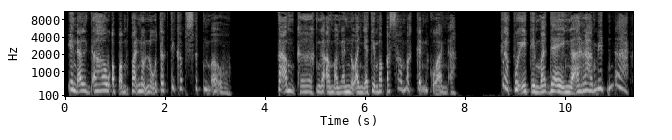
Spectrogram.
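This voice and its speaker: A worried, sorrowful mother played by an actress in an audio drama, fretting over her son. She speaks slowly in a husky, slightly high voice, recorded dry. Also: animated, dry recording. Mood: worried, sad. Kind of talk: acted dialogue in an audio drama.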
